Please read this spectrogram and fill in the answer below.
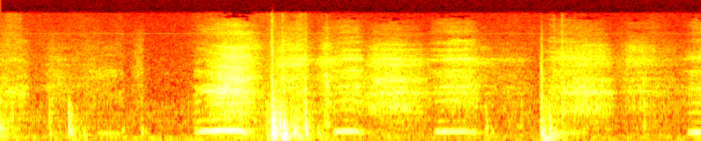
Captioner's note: both Breathing Heavily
